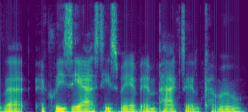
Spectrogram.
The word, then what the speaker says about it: Camus: I don't know if I'm saying his name right. It's French. – Yeah, that's Camus.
